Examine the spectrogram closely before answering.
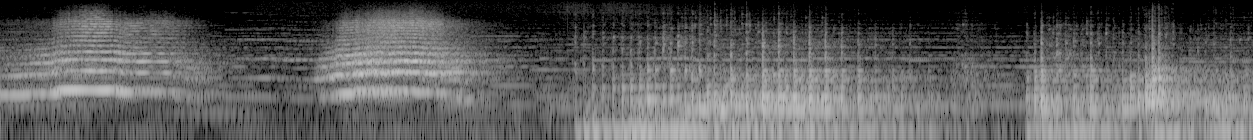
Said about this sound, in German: Ich weiß zum Beispiel, dass es bei dem T-Rex in Jurassic Park Laute von Elefanten und von Löwen sind, die irgendwie kombiniert worden sind.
